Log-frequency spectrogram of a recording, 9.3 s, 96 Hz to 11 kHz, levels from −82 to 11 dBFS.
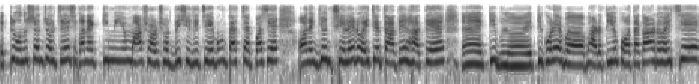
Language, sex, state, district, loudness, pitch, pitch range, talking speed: Bengali, female, Jharkhand, Jamtara, -10 LUFS, 340 Hz, 320-360 Hz, 160 wpm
